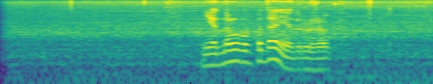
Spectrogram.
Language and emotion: Russian, positive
